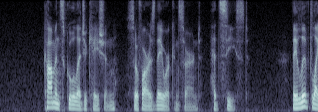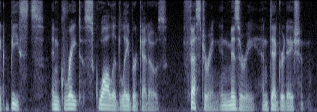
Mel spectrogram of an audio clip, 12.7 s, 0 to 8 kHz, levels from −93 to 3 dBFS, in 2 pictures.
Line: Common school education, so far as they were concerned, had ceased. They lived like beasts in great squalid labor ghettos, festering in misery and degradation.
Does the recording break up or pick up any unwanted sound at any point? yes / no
no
